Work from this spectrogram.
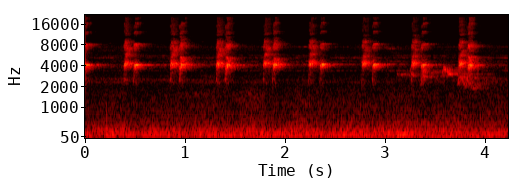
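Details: High, piercing squeaks from a squirrel in a terrace garden, evenly spaced at about two per second, nine notes in quick succession against faint low noise.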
